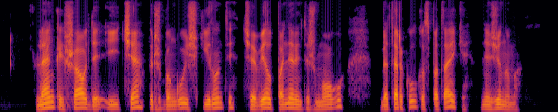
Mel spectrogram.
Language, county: Lithuanian, Telšiai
